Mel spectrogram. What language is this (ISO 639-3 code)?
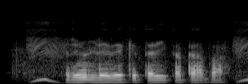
bho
